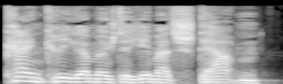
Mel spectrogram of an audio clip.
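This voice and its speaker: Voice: medium pitch, unhurried, dry recording, clean studio sound. A reader voicing a stern elder she-cat who speaks curtly and reproachfully, raised above the narration. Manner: curt, reproachful.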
